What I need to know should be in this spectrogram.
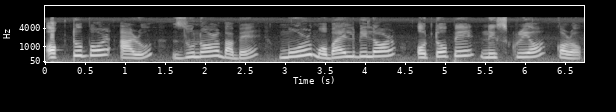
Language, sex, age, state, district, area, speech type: Assamese, female, 30-45, Assam, Dibrugarh, rural, read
